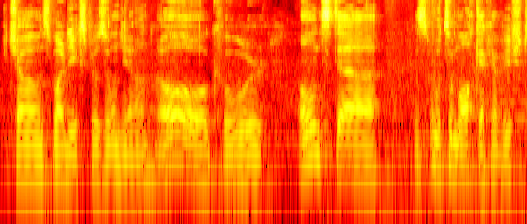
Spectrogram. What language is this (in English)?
German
